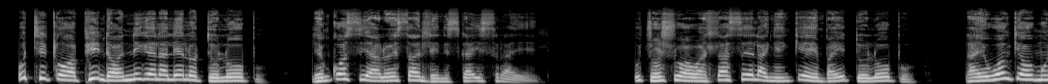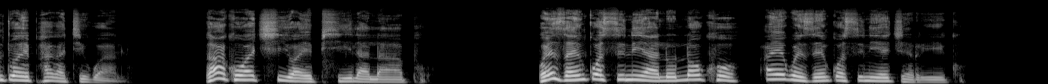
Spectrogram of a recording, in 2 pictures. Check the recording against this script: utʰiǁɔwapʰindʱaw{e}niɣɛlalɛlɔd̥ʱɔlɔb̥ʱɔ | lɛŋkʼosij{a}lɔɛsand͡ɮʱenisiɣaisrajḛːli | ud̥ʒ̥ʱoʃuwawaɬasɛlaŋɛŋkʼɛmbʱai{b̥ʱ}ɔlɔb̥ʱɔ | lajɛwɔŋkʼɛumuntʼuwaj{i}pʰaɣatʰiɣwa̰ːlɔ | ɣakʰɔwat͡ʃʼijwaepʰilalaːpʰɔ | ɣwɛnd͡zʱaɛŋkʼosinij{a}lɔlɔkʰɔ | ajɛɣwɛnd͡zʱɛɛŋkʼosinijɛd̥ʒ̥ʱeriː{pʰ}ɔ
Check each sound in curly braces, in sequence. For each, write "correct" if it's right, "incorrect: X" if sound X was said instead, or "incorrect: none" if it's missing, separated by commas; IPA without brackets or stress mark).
incorrect: a, correct, incorrect: d̥ʱ, incorrect: ɛ, correct, incorrect: kʰ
